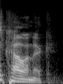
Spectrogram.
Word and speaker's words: Palahniuk: It's Palahniuk. – Palahniuk? – It does not rhyme with Kalahniuk. It's Palahniuk.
